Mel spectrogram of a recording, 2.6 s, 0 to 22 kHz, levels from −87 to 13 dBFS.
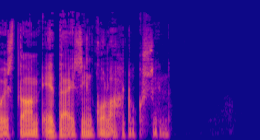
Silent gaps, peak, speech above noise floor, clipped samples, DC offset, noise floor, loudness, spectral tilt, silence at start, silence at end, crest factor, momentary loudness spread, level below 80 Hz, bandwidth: none; 0 dBFS; 60 dB; under 0.1%; under 0.1%; -82 dBFS; -22 LUFS; -5 dB/octave; 0 s; 0.9 s; 22 dB; 13 LU; -54 dBFS; 16.5 kHz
